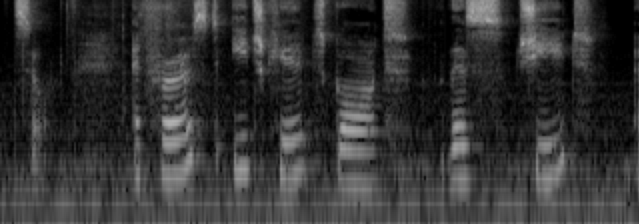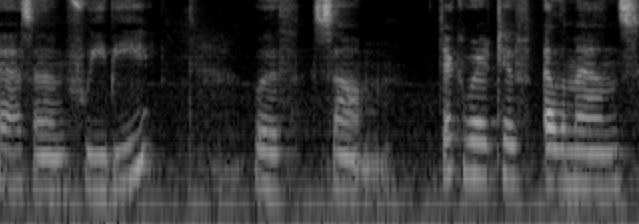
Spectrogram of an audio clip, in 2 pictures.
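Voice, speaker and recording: With a non-native accent, a woman speaks at a very slow pace with long, frequent pauses, and audible room echo surrounds her. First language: not English. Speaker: stationery YouTuber. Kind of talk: unboxing video. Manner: halting.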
